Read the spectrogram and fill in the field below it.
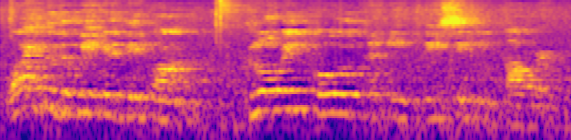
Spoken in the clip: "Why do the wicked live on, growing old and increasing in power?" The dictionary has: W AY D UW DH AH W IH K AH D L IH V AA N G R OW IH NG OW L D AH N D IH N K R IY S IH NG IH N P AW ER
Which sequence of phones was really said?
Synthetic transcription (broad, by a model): W AY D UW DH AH W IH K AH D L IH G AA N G L OW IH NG OW L D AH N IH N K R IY S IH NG IH N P AW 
